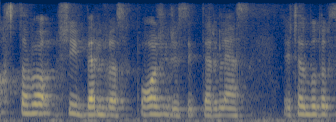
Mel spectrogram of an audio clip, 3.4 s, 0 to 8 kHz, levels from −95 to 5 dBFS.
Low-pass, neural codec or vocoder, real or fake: 7.2 kHz; codec, 24 kHz, 0.9 kbps, WavTokenizer, medium speech release version 1; fake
